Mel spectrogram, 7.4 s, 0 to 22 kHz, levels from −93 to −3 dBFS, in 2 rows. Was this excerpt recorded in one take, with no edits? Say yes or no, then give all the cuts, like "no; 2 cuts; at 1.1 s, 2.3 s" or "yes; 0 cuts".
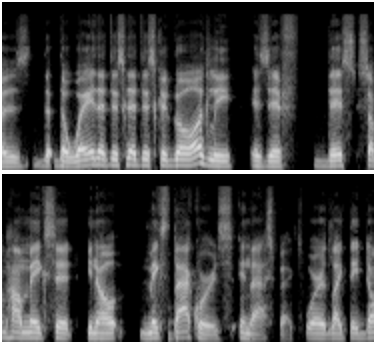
no; 6 cuts; at 1.2 s, 2.4 s, 3.5 s, 4.5 s, 5.4 s, 6.2 s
